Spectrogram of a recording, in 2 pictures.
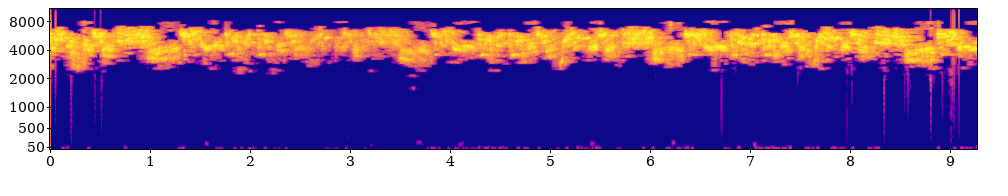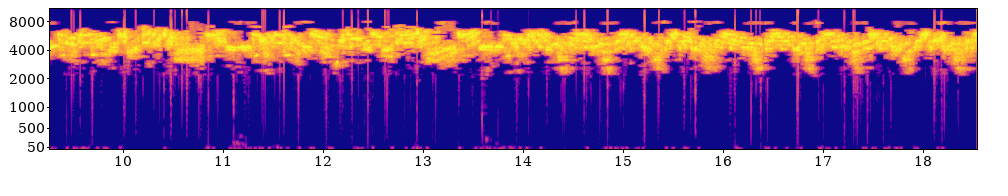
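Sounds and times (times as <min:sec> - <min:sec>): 
starling singing twittering warbles: 0:00.0 - 0:18.5.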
